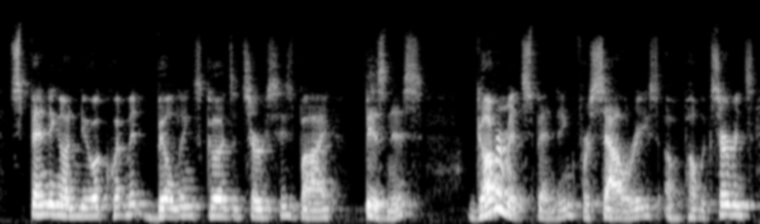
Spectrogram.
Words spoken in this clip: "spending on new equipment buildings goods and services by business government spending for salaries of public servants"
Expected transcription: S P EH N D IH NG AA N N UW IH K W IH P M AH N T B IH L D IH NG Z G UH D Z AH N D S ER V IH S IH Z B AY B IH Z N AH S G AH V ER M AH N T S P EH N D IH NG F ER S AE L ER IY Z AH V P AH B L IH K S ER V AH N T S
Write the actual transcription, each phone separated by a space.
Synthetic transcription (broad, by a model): S P EH N D IH NG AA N N UW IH K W IH P M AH N B IH L D IH NG Z G UH D Z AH N S ER V IH S IH Z B AY B IH Z N AH S G AH V ER M AH N T S P EH N D IH NG F ER S AE L ER IY Z AH V P AH B L IH K S ER V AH N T S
